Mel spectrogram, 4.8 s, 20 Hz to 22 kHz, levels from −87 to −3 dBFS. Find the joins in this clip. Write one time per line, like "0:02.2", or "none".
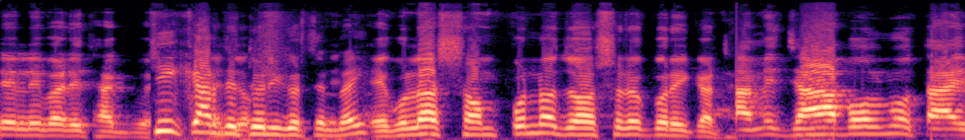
0:00.7
0:03.7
